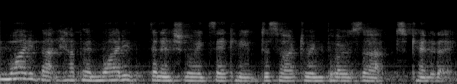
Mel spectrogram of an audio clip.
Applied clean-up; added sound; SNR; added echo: neural separator model SepFormer DNS4.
